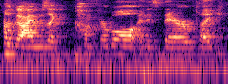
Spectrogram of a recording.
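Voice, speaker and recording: A woman's voice: on the low side, level tone, quick pace, echoey room, background noise. A woman in her late twenties, a casual podcast guest, chatting in a giggly, rambling way with lots of fillers. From Boston area, USA. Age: 20s. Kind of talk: casual chat. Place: room with a couch.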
